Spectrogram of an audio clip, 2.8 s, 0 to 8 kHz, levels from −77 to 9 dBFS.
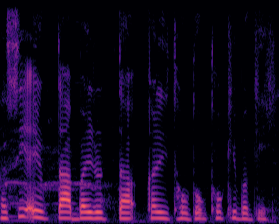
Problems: background sounds at intervals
